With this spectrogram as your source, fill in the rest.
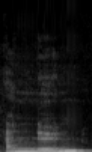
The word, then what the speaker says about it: Annwn: dream world is called a noon which is spelt a-n-n-w-n it's not at all how you say it and that is the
